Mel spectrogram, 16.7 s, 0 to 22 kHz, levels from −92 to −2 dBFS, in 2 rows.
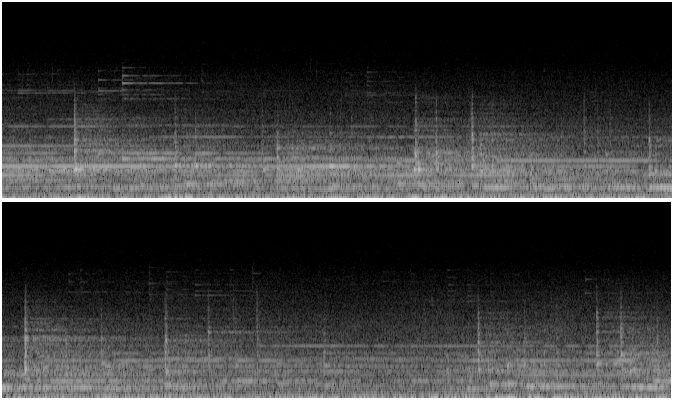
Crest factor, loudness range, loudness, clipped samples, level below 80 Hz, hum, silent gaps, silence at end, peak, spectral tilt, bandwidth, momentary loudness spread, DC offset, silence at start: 20 dB; 6 LU; -39 LUFS; under 0.1%; -48 dBFS; none; none; 0 s; -16 dBFS; -8.5 dB/octave; 11.5 kHz; 9 LU; under 0.1%; 0 s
